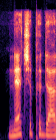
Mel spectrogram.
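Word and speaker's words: nechápat: Pronouncing it requires 3 consecutive cracks of the jaw, or, more exactly, the first syllable makes an attempt at holding the nut, in vain. The second syllable then tears the mouth wide open. The nut now fits inside, where it is finally cracked by the third syllable.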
